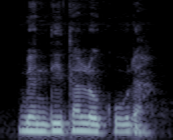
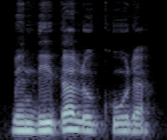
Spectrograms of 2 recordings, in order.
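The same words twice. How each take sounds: First: Laughing fondly. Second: Said in the usual way. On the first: Real, not acted. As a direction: chuckle it out, amused at herself. Laughing at her own "madness.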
